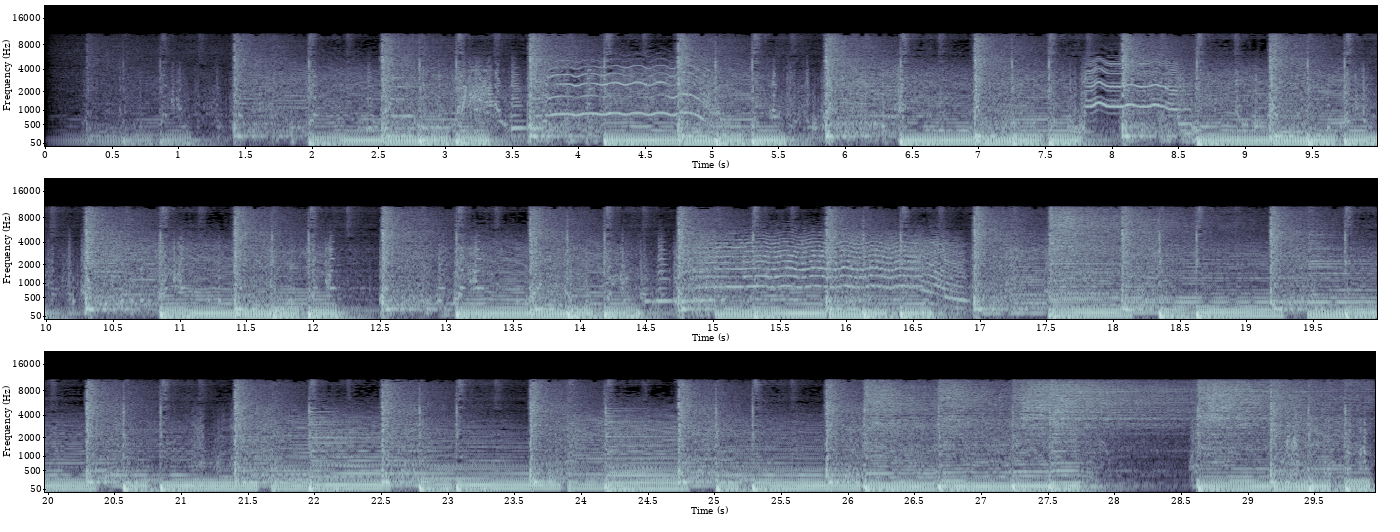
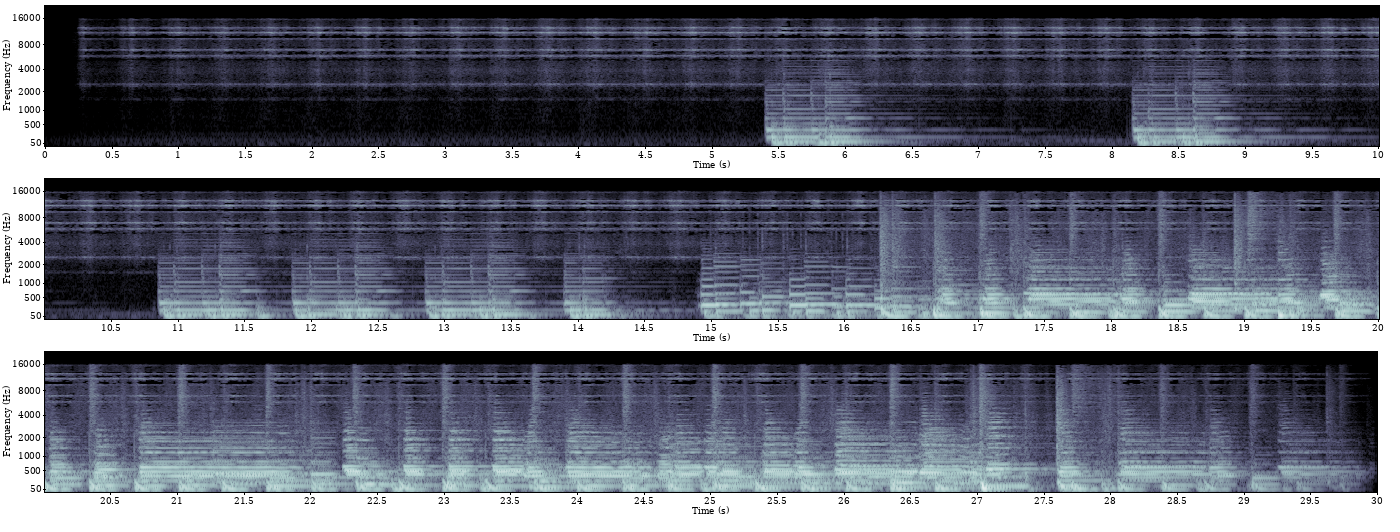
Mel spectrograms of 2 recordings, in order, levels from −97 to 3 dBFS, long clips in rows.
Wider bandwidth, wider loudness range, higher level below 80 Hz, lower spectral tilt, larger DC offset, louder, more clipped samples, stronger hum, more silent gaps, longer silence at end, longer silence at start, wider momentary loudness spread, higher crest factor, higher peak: second, 11 kHz vs 16 kHz; second, 2 LU vs 15 LU; about the same, -28 dBFS vs -30 dBFS; second, -4 dB/octave vs -6 dB/octave; neither; second, -23 LUFS vs -20 LUFS; neither; neither; neither; second, 0 s vs 0.2 s; about the same, 0.25 s vs 0.3 s; second, 7 LU vs 18 LU; about the same, 20 dB vs 20 dB; second, -4 dBFS vs 0 dBFS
